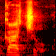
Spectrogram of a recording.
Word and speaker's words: Agacho: Agacho, right? That's how you pronounce it?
